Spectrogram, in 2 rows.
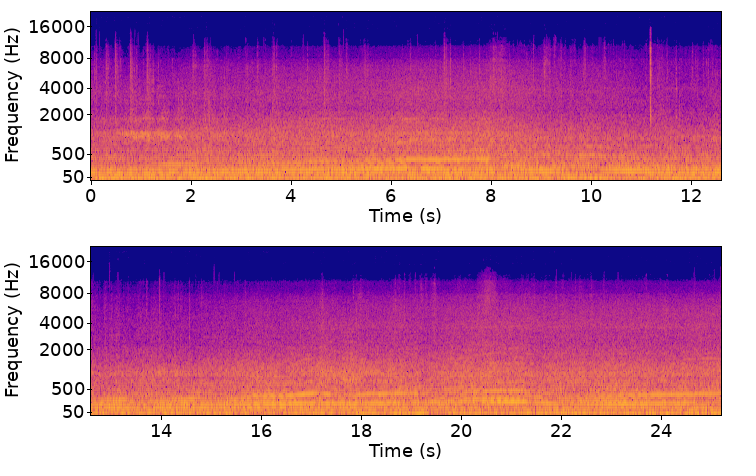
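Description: A 2023 Honda Civic Type R lapping a race track with its tail stepping out, its engine droning loud and steady as it rises and falls through the revs, with a whirring drivetrain and no talking.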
